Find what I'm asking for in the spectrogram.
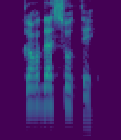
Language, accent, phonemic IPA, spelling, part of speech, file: French, France, /kɔʁ.d‿a so.te/, corde à sauter, noun, LL-Q150 (fra)-corde à sauter.wav
- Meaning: 1. skipping rope, skip rope, jump rope (item for play or physical exercise consisting of a length of rope with a handle attached to each end) 2. jump rope (the activity itself)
